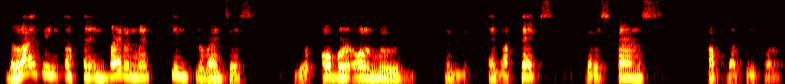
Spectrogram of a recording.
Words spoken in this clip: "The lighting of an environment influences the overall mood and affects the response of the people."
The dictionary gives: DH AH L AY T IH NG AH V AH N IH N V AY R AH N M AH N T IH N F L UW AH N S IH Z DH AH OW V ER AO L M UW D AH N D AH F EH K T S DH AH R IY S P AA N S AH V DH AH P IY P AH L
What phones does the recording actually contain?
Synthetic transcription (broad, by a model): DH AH L AY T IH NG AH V AH N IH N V AY R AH N M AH N T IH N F L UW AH N S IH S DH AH OW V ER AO L M UW D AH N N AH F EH K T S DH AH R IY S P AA N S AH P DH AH P IY P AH L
